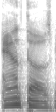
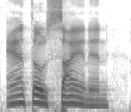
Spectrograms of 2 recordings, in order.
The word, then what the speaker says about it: anthocyanin: I had to print that word out because I've been saying it wrong. I've just been calling it anthos because I wasn't sure how to say the last part because I've never had to say it out loud before, honestly, until today. But what you're seeing is anthocyanin.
